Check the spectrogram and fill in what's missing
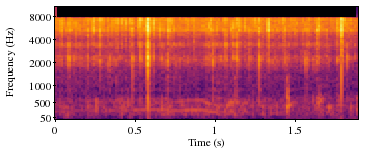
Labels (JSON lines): {"label": "biophony, cascading saw", "recorder": "HydroMoth"}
